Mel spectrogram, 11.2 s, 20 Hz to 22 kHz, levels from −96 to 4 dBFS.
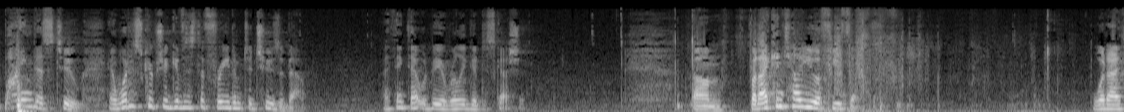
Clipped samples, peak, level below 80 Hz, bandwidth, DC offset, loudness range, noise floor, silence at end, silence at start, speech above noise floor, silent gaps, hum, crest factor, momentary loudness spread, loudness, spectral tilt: under 0.1%; -4 dBFS; -36 dBFS; 15.5 kHz; under 0.1%; 8 LU; -51 dBFS; 0 s; 0.05 s; 30 dB; none; none; 20 dB; 23 LU; -22 LUFS; -5.5 dB/octave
